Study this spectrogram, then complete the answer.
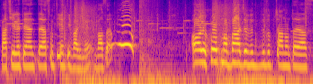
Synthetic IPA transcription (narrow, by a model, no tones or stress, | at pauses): pat͡ɕiilɛt̪ɛɛnt̪ɛɾasmut̪jɛnt̪ʲivalʲimɘvasɛwɔ | ɔlɛxwɔpmabad͡ʑɛvvɘd̪ɔpt͡ʂanɔ̃mt̪ɛɾas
